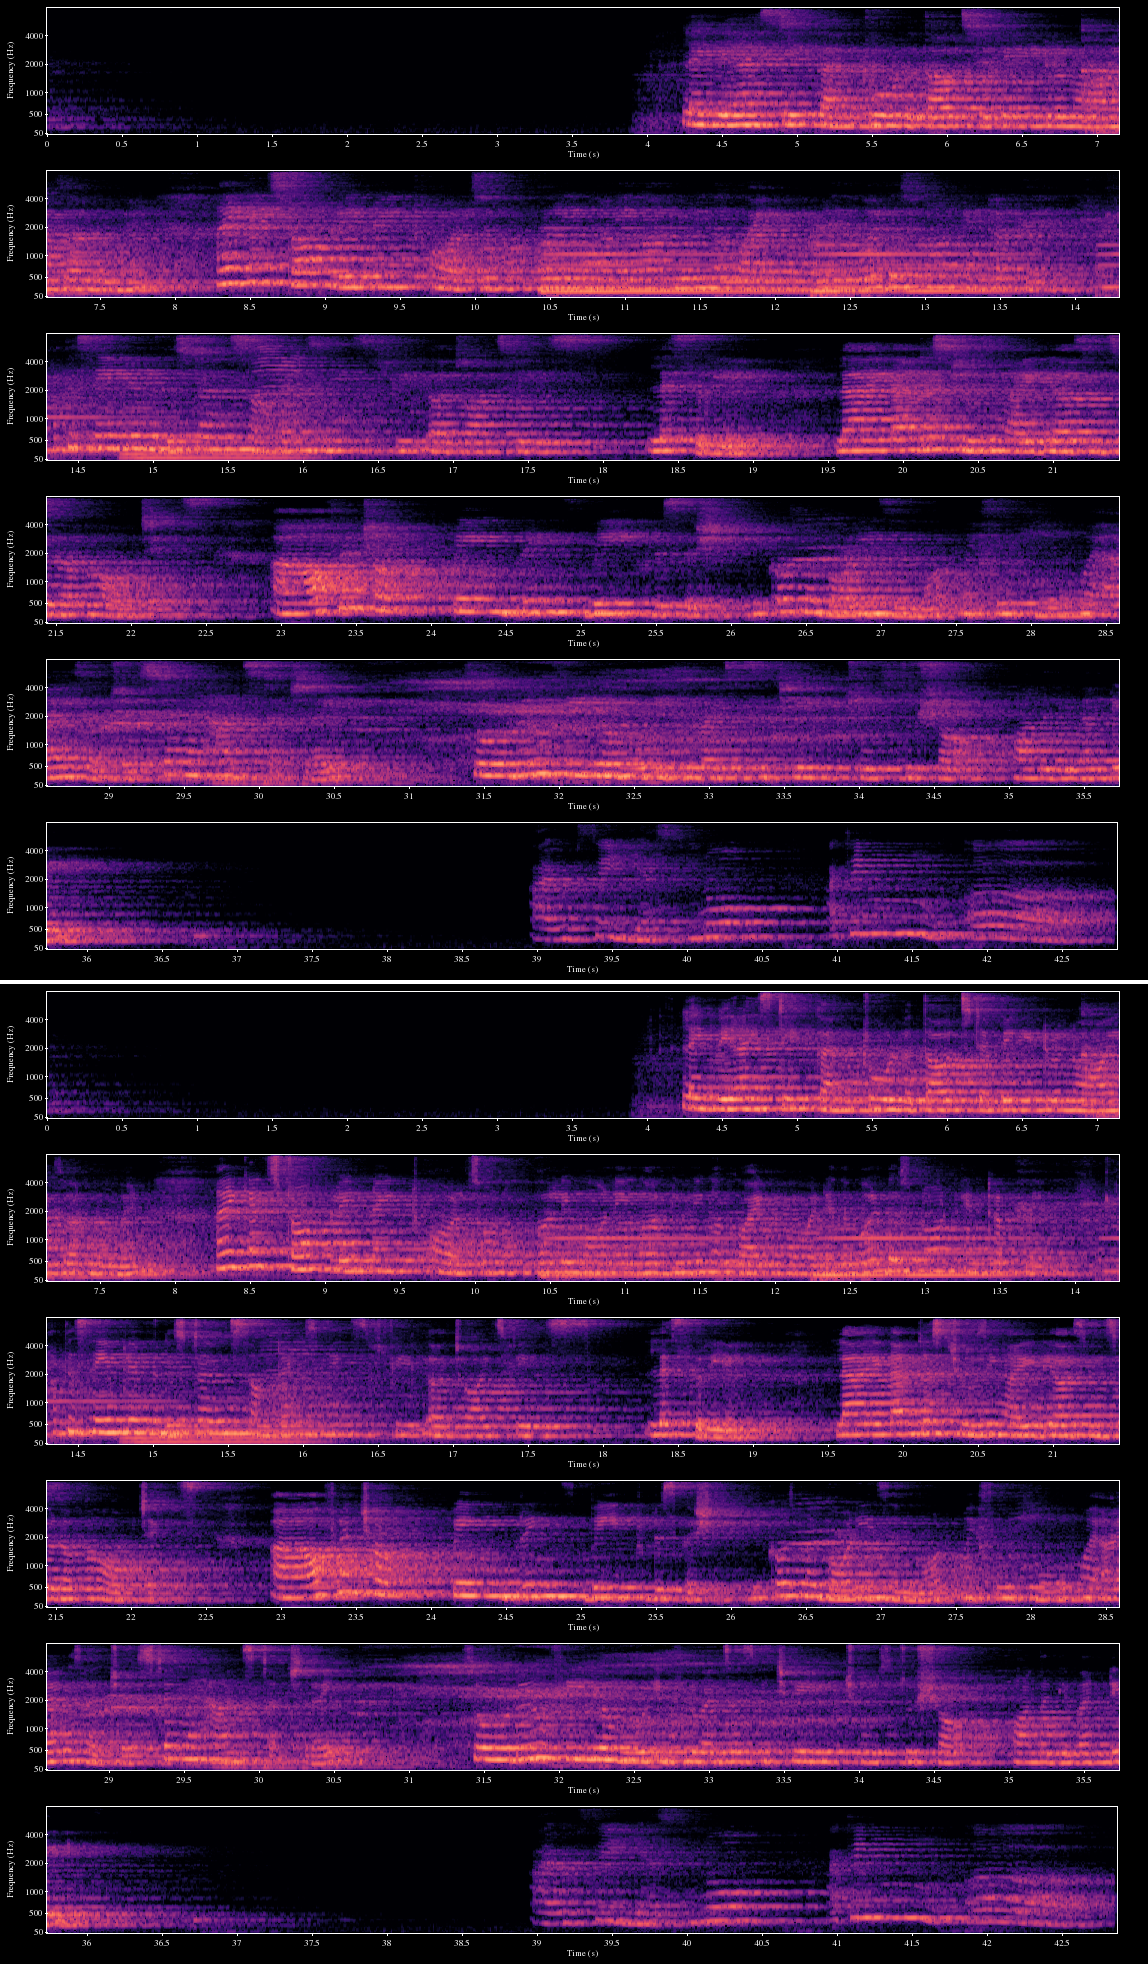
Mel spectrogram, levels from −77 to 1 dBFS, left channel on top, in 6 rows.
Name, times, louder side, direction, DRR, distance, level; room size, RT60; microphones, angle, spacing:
voice 1, 4.2-18.0 18.3-19.0 19.6-22.2 22.6-23.8 24.1-30.7 31.4-34.7 35.0-35.9, right 1 dB, 80° right, -1 dB, 1.0 m, -21 dB
Bowed string instrument, 6.9-10.1, right 1 dB, 5° right, 1.7 m, -38 dB
sound 1, 10.4-16.3, left 2 dB, 80° left, 0.6 m, -27 dB
sound 2, 29.3-34.0, right 1 dB, 60° right, 1.2 m, -37 dB
voice 2, 38.9-40.4 40.9-42.7, equal, 30° left, -3 dB, 0.8 m, -30 dB
11.5 x 4.6 x 2.7 m, 2.5 s
head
